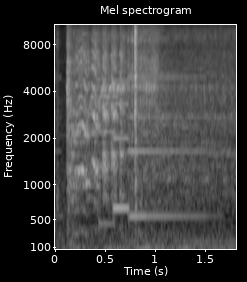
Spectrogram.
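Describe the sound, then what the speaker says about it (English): A 2011 Ford F-250 Lariat with stock exhaust fires up, heard through an open door: a brief starter crank, then the engine catches and settles into a quiet, steady idle. "I'm gonna leave the door open while I start it just so you can hear it."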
